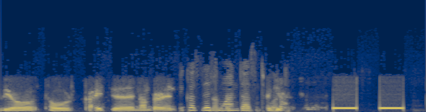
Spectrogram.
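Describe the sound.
A telephone busy or disconnect tone sounds as calls to a travel agency's number keep getting cut off: three steady, evenly spaced mid-pitched beeps follow a stretch of talking.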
